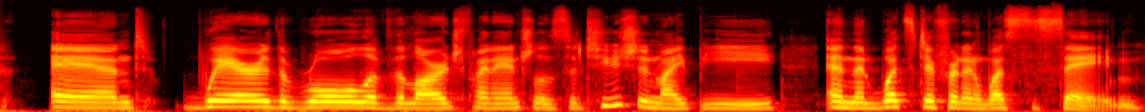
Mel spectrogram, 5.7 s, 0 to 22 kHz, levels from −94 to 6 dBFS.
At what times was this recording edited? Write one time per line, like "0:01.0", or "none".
none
